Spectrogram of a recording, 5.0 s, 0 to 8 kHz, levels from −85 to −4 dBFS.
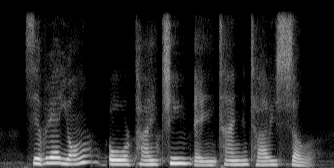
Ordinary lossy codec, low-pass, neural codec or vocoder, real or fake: none; 7.2 kHz; codec, 16 kHz in and 24 kHz out, 0.4 kbps, LongCat-Audio-Codec, four codebook decoder; fake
